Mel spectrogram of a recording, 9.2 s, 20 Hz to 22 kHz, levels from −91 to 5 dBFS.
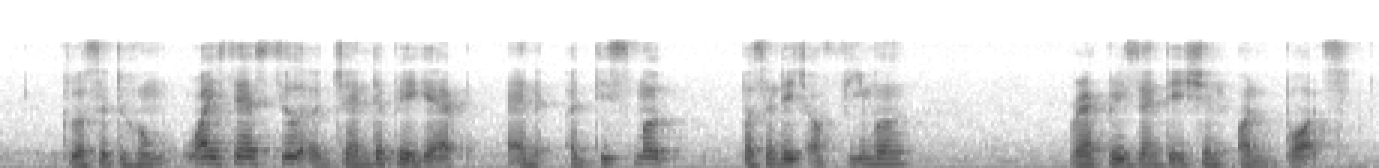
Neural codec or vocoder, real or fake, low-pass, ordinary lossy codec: none; real; none; none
